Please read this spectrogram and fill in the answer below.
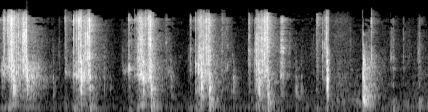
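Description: Chef's knife slicing through crisp celery stalks onto a wooden cutting board: a run of about seven crunchy cuts, roughly one every half second.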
